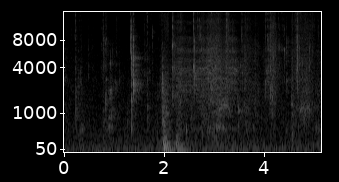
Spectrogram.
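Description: Faint chewing of french fries: soft wet mouth clicks and smacks at irregular intervals, with a soft low thump about two seconds in.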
